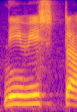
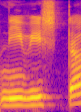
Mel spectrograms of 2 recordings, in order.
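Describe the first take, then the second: The two takes are said the same way.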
